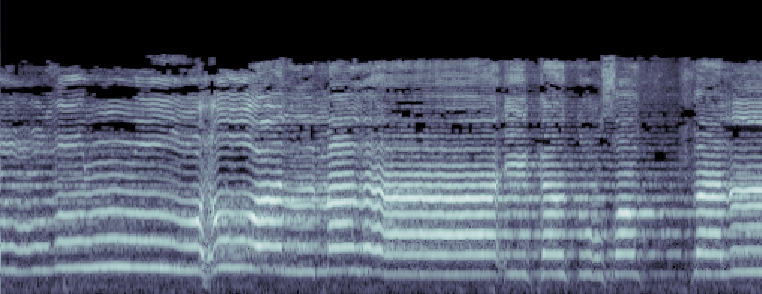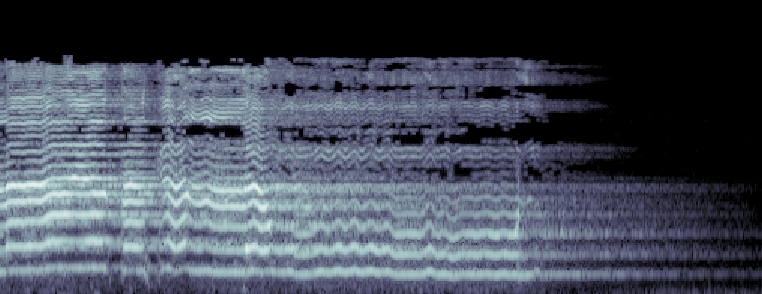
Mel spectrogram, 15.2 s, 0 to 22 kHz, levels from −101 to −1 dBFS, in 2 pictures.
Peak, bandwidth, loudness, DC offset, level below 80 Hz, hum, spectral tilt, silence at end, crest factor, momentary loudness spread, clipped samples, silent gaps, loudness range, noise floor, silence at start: -2 dBFS; 10.5 kHz; -15 LUFS; under 0.1%; -70 dBFS; none; 1 dB/octave; 2 s; 16 dB; 16 LU; under 0.1%; none; 14 LU; -72 dBFS; 0 s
